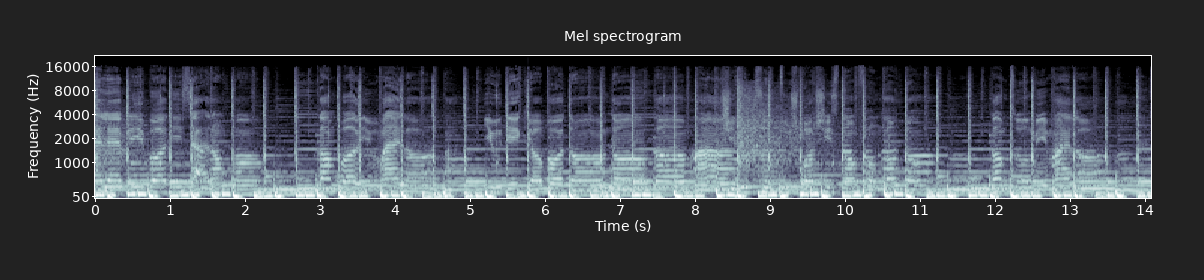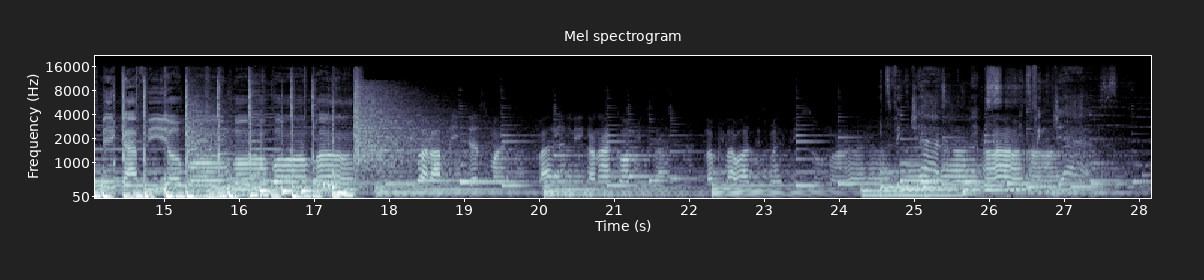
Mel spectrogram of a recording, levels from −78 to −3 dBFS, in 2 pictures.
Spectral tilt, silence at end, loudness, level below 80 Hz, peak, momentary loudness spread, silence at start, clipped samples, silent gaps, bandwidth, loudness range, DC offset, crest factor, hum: -6.5 dB/octave; 0 s; -12 LUFS; -16 dBFS; 0 dBFS; 14 LU; 0 s; under 0.1%; none; 16 kHz; 11 LU; under 0.1%; 10 dB; none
